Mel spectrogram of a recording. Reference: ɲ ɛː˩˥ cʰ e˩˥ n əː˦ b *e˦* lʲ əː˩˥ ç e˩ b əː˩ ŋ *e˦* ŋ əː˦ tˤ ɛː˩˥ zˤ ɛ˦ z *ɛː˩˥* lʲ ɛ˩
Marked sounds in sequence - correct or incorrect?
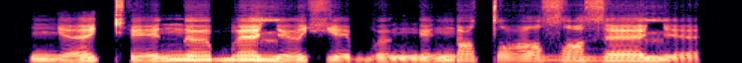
incorrect: ɛ˦, incorrect: e˩˥, incorrect: ɛː˦

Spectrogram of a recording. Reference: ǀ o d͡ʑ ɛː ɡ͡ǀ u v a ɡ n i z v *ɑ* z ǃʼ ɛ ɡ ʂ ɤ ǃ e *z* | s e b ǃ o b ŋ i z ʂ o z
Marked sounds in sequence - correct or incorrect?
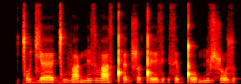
incorrect: a, correct

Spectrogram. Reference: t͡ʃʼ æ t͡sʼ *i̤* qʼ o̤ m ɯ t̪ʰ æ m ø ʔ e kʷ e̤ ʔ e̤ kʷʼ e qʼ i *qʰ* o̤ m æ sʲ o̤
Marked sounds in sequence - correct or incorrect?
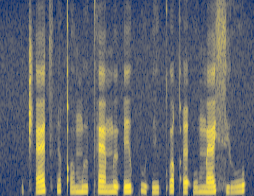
correct, incorrect: ʔ

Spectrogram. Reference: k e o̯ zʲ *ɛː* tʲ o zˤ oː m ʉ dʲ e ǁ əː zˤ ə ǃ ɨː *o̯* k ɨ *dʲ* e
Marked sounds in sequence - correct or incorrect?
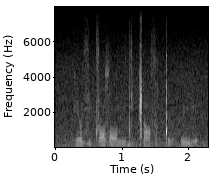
incorrect: əː, correct, incorrect: nʲ

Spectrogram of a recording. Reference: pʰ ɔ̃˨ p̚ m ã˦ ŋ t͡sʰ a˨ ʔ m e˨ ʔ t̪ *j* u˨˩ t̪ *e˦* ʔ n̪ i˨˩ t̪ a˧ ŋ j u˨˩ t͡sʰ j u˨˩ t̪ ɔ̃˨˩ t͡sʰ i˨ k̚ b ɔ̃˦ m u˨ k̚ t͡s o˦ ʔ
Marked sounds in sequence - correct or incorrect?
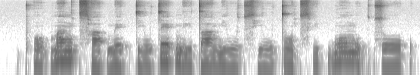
correct, correct

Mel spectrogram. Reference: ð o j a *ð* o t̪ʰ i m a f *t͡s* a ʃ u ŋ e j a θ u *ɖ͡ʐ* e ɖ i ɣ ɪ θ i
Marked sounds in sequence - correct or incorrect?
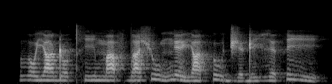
incorrect: ɖ, incorrect: d̪, incorrect: d͡ʒ

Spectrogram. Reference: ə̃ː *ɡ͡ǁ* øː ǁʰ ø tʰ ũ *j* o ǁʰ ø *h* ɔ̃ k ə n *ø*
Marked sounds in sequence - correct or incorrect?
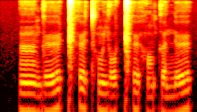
incorrect: ɡ, correct, correct, correct

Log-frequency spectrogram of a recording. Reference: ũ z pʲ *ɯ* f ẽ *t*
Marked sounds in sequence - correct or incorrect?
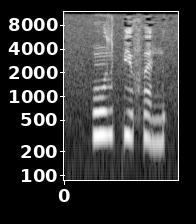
incorrect: u, incorrect: n

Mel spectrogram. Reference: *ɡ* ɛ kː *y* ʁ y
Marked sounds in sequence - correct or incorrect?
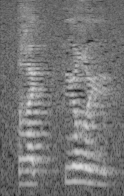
incorrect: ʁ, correct

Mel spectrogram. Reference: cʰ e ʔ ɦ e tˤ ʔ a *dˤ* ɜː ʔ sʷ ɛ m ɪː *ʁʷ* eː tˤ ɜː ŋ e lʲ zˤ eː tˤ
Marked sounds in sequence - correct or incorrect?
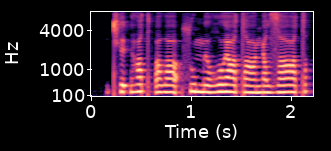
incorrect: ðˤ, correct

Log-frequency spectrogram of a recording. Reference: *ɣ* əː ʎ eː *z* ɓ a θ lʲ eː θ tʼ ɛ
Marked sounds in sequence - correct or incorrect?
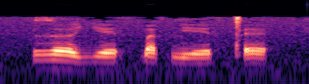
correct, incorrect: θ

